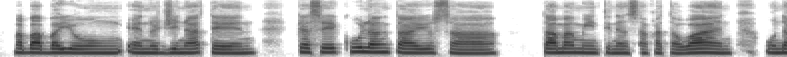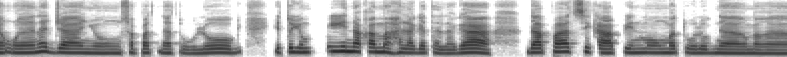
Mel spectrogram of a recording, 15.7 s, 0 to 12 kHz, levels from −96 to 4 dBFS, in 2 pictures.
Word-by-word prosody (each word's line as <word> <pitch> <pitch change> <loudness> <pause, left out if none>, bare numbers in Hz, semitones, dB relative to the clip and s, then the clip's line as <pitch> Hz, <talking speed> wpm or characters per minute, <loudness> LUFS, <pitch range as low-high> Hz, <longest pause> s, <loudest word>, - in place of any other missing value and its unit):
mababa 195 -1 +3
yung 185 -1 0
energy 185 -1 -1
natin, 185 -2 -1 0.4
kasi 215 0 0
kulang 220 -2 +2
tayo 185 -3 +1
sa 170 -1 -2 0.4
tamang 195 0 +3
maintenance 180 -2 -3
ng 175 - -6
katawan. 180 +1 +2 0.3
Unang-una 195 +1 0
na 245 - +3
diyan, 190 -3 0
yung 175 0 -2
sapat 190 +1 -3
na 180 -2 -3
tulog, 185 +3 -2 0.3
ito 220 +1 -1
yung 215 0 0 0.2
pinakamahalaga 225 -7 +2 0.2
talaga. 180 +2 +3 0.3
Dapat 220 +4 +4
sikapin 195 -4 0
mong 195 -1 -2
matulog 185 -2 -2
ng 175 -1 0
mga 165 -1 -2
190 Hz, 110 wpm, -23 LUFS, 180-200 Hz, 0.4 s, Dapat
